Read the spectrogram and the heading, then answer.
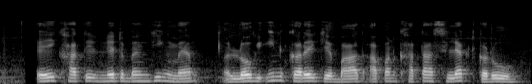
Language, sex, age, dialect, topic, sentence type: Maithili, male, 25-30, Eastern / Thethi, banking, statement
